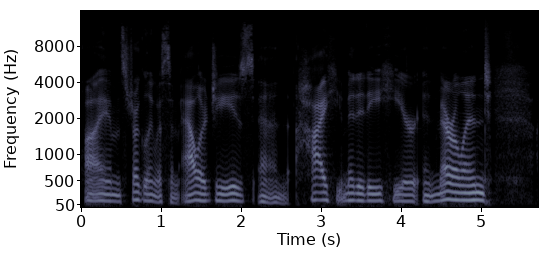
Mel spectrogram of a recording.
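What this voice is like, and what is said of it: Scratchy voice. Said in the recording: “my voice is a little scratchy right now ... don't sound like myself”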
